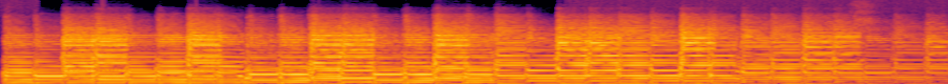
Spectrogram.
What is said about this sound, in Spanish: venga, venga, pues vamos a meter cabecera.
